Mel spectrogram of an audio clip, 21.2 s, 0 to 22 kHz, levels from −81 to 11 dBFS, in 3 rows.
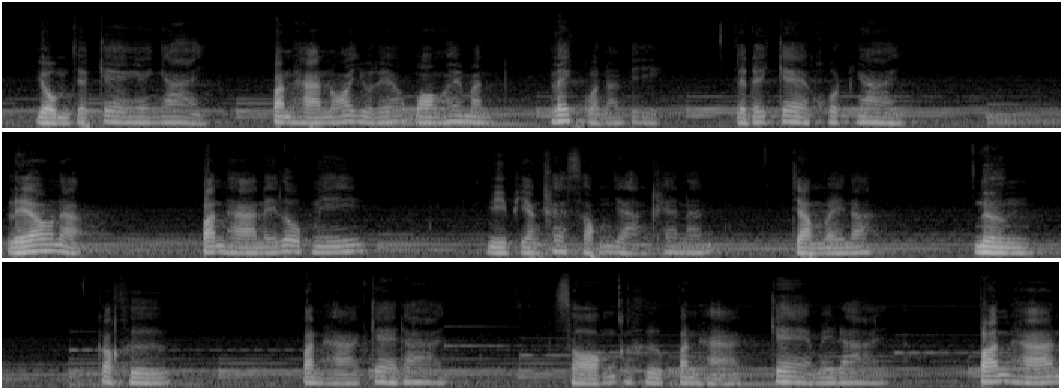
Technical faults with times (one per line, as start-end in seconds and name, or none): none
